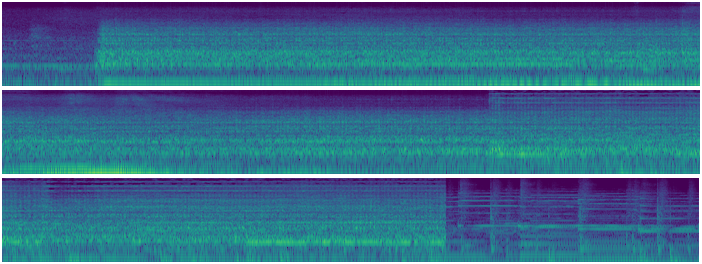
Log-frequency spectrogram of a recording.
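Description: Homemade table saw, an electric gate motor spinning a circular saw blade on a bicycle axle, switched on about a second in and running steadily at a constant pitch with no cutting. The machine stops near the end and music follows.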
